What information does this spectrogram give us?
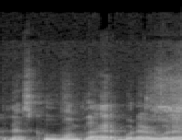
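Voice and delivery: unconvincing breezy brush-off; feigned indifference. Retold or imitated. Feigns indifference to jealousy-baiting news.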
